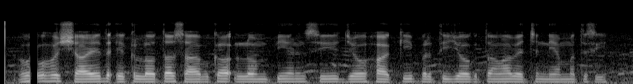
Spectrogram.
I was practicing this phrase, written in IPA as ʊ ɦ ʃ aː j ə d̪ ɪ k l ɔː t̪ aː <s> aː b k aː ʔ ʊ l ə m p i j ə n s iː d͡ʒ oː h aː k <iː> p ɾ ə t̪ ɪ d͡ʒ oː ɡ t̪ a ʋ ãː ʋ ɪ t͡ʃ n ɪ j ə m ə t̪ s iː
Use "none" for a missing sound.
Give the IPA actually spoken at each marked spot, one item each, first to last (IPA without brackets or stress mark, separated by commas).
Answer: s, iː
